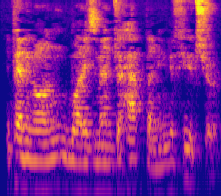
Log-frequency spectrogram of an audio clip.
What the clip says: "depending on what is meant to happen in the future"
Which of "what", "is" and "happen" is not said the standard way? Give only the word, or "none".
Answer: none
